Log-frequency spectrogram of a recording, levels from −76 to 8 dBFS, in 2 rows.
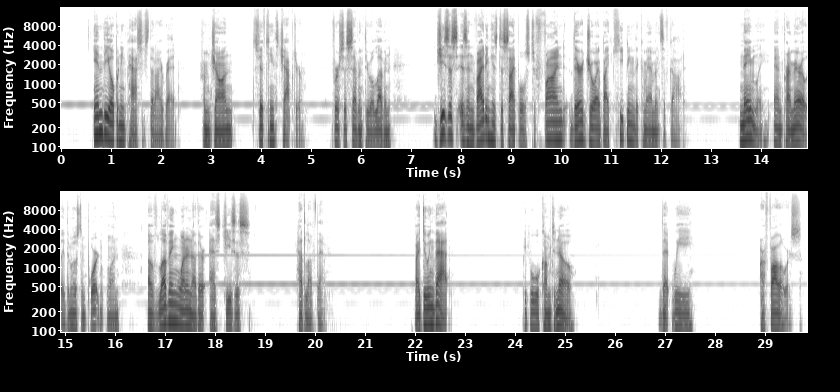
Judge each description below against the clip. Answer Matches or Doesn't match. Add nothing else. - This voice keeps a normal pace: Doesn't match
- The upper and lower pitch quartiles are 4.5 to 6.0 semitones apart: Matches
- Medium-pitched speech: Doesn't match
